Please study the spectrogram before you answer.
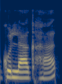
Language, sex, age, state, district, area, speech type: Assamese, female, 18-30, Assam, Charaideo, urban, spontaneous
